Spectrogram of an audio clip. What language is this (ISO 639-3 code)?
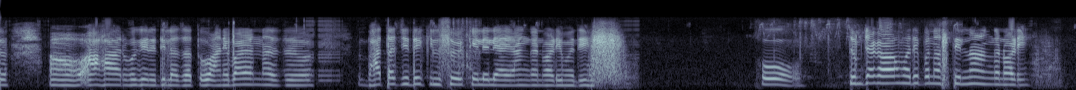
mar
